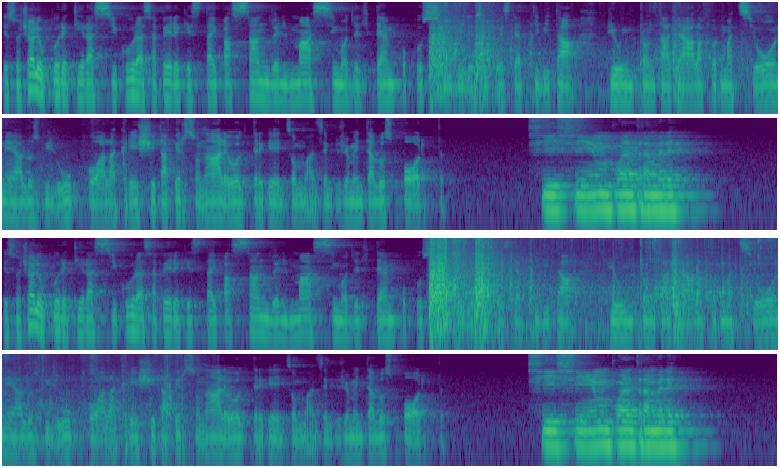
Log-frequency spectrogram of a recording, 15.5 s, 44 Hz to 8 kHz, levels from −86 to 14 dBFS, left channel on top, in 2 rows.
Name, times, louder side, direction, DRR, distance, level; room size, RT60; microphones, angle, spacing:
voice 1, 0.0-12.0, left 3 dB, 20° left, 13 dB, 0.3 m, -31 dB
sound 1, 4.3-9.6, right 9 dB, 90° right, 0.3 m, -28 dB
voice 2, 13.0-14.5, equal, 40° right, 1 dB, 2.0 m, -22 dB
24.0 x 8.6 x 3.1 m, 0.85 s
head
